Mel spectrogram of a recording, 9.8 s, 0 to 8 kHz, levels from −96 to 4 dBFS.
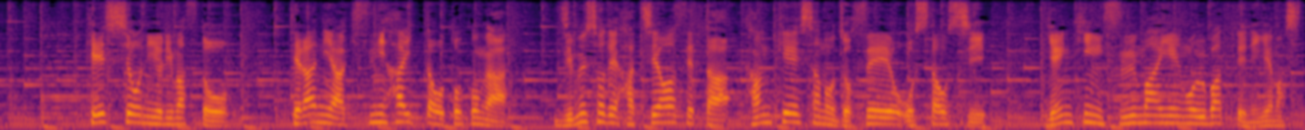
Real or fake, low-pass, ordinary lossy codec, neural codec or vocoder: real; none; none; none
